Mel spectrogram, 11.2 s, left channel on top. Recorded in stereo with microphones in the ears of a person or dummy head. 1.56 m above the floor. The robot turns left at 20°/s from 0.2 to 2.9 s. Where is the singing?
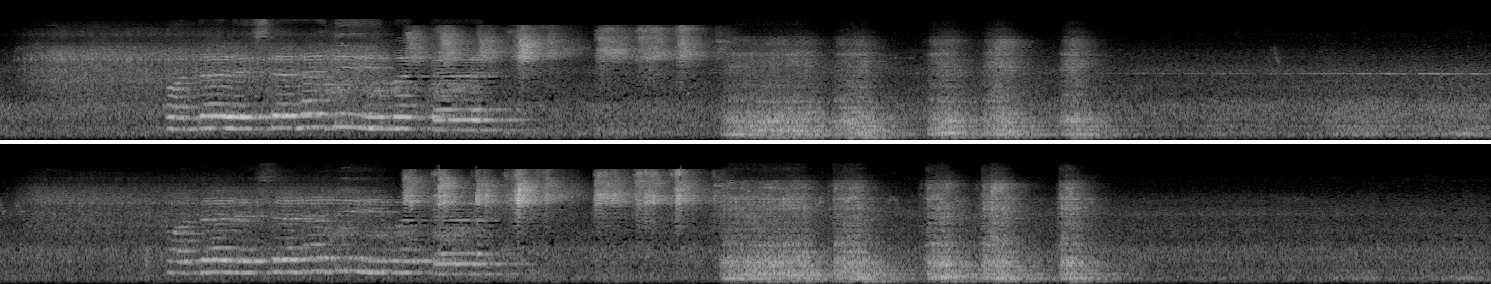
140° left, 1.4 m; by 3.7 s 110° left, 1.4 m.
